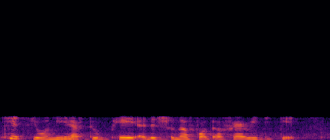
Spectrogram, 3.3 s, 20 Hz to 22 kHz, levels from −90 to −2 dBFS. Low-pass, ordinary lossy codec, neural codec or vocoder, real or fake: 3.6 kHz; Opus, 32 kbps; none; real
